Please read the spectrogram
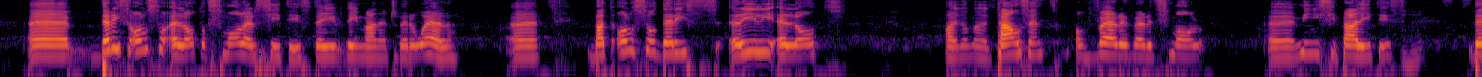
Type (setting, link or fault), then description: setting, busy venue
